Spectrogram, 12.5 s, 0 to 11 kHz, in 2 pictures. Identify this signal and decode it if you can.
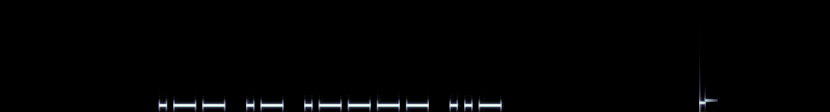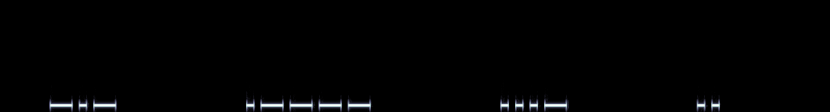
Morse code, heard as a keyed tone, about 22 wpm, spaced as for 11 wpm, 700 Hz. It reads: WA1U K1VI
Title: USA Call Signs - 4 Characters - 6x Character Spacing - 22wpm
